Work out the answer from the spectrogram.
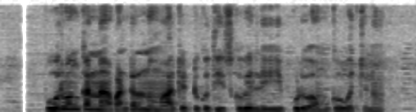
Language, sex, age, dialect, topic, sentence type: Telugu, male, 18-24, Utterandhra, agriculture, statement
